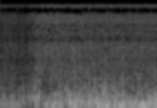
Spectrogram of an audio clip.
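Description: Rumbling of an erupting volcano heard from a helicopter, a loud, continuous low roar thick with engine-like noise, steady throughout and without talk.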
